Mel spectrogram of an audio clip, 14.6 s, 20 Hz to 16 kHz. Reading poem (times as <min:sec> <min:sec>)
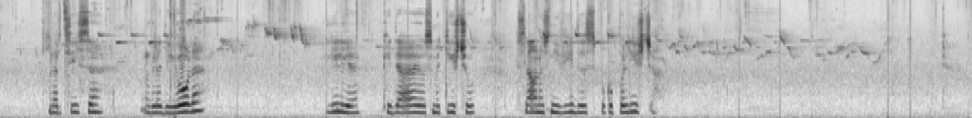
0:00.0 0:03.4, 0:04.8 0:10.3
